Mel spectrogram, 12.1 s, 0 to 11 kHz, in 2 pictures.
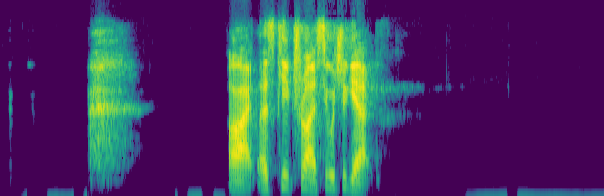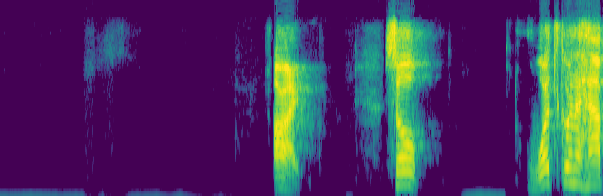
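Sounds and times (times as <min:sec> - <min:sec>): breathy exhale: 0:00.9 - 0:01.5.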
